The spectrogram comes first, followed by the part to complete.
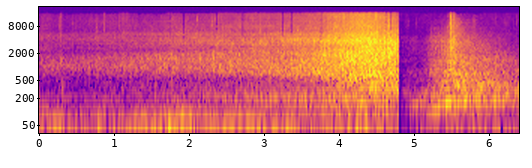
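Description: Hydrogen fuel-cell Toyota Hilux pickup driving over loose gravel: a rushing tyre-and-wind noise that swells and cuts off sharply just before five seconds in. It is followed by a short rising whoosh.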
